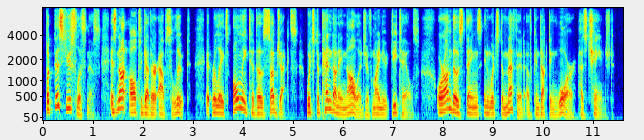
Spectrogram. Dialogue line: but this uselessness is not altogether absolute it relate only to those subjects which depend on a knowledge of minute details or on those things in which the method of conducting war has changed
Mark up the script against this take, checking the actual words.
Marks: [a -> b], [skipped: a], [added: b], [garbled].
but this uselessness is not altogether absolute it [relate -> relates] only to those subjects which depend on a knowledge of minute details or on those things in which the method of conducting war has changed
